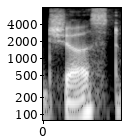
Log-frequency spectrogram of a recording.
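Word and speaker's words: Juste: it's called like it it looks like just but it's actually pronounced ju like the the U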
